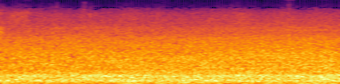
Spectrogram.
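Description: Steady background noise, a constant even rushing hiss, in a pause between spoken phrases.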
